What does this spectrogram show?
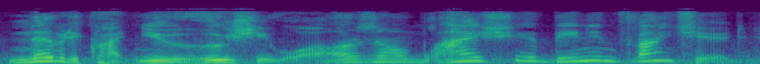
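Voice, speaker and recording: An actor playing a sober English gentleman guest who recounts a murder mystery in a period radio drama, measured and restrained. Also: a little high, huge pitch swings, slight background noise. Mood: reflective.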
